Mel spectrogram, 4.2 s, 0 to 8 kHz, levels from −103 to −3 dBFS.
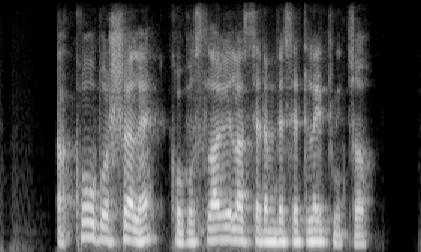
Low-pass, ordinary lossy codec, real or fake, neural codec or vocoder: none; none; fake; codec, 16 kHz, 2 kbps, FunCodec, trained on Chinese and English, 25 frames a second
